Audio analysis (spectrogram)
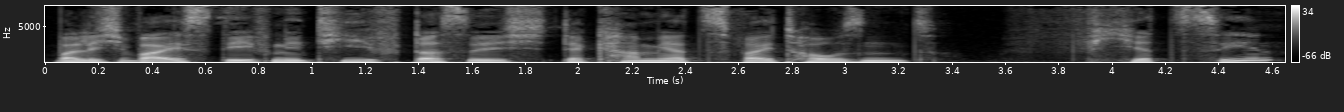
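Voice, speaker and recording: Relaxed young man mulling over films. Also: mid-range voice, measured pace, no room sound, studio quality. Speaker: podcast co-host. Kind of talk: casual film chat.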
